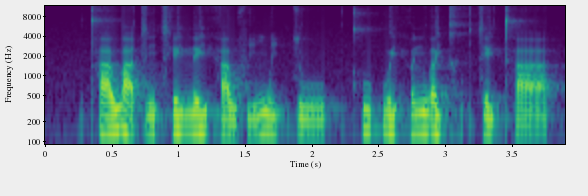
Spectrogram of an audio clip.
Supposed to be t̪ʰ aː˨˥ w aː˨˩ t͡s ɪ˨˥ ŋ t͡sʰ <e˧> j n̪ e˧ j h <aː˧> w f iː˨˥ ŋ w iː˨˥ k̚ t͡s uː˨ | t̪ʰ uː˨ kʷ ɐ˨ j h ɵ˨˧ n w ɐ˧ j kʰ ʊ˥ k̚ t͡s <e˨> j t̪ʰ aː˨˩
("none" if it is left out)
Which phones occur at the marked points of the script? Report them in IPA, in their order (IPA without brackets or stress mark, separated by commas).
e˧, aː˨, e˨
